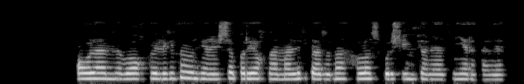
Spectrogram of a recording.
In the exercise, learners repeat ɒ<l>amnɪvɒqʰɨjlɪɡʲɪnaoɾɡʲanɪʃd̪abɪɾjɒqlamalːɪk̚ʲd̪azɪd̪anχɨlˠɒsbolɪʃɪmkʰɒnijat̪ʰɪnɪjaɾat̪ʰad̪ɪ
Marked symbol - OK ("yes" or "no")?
yes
